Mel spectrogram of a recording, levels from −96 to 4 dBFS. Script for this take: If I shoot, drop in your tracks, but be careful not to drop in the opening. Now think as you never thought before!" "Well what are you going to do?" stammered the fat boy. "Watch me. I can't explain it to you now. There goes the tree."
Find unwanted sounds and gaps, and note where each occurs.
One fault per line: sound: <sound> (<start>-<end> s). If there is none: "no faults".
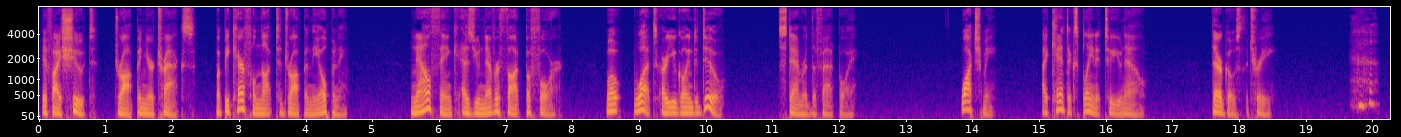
sound: laugh (19.7-20.1 s)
